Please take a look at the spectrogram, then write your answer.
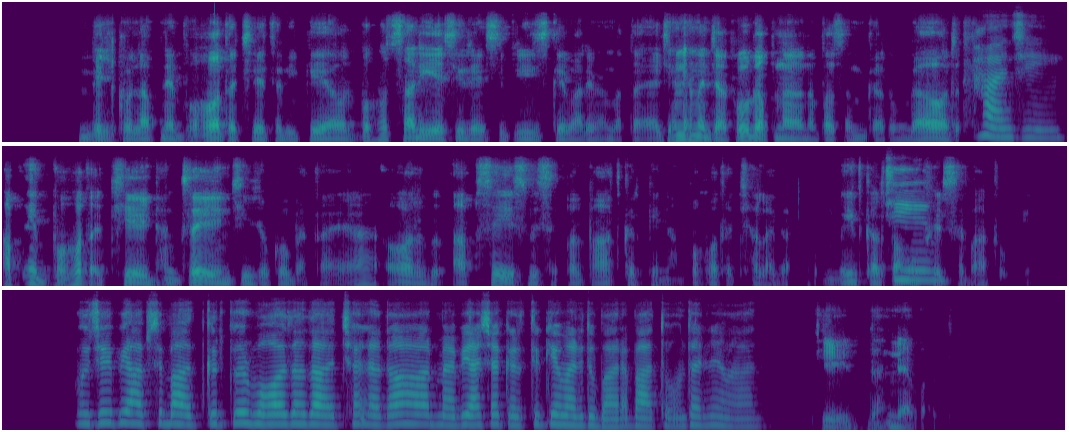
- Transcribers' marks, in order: in English: "रेसिपीज़"; laughing while speaking: "जिन्हें मैं"
- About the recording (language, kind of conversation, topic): Hindi, podcast, बजट में स्वस्थ भोजन की योजना कैसे बनाएं?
